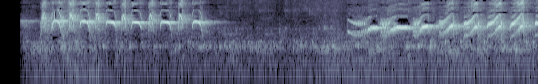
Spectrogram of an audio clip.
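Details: Wambi mini, a rarely kept songbird singing actively, used as masteran training material for songbirds: rapid bright chirped phrases repeated about four per second, a pause, then a sweeping high warbled run of trills.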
